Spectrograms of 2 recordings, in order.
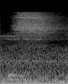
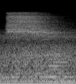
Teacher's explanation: When I say z, I feel vibration in my throat, and when I say s, there's no vibration.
